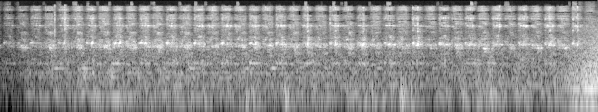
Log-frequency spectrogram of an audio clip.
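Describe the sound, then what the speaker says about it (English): Steady rhythmic rasping of a chainsaw file stroking back and forth on a steel knife blank, filing a sharpening notch, fast regular strokes, close and fairly quiet, with no voices. "Here I'm using a chainsaw file to file in a sharpening notch"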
